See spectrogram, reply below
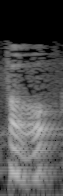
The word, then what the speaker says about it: phủ: Chữ phủ, à, đây là chữ bất nhé, nhưng mà nó có âm đọc là phủ.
